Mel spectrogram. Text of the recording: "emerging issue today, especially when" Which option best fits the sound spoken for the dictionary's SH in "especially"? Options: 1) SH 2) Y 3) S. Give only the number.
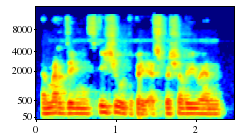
1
